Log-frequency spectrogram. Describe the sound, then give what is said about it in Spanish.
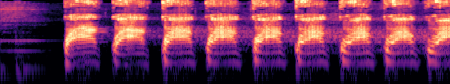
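A person imitates a duck quacking: eight nasal, raspy quacks in a quick, even rhythm, each burst loud and clipped. “Yo hago al pato y lo ponéis vosotros la propuesta.”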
